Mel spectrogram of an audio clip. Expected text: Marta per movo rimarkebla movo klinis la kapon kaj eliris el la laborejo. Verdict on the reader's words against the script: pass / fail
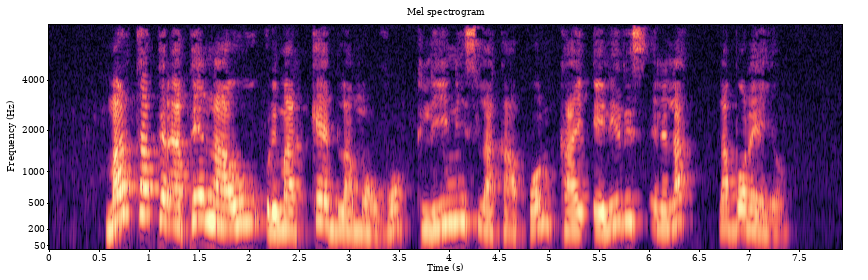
fail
